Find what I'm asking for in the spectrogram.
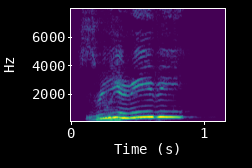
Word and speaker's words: Riunite: That's R-I-U-N-I-T-E. – Riunite? – Well, you don't pronounce the E. It's Riunite.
